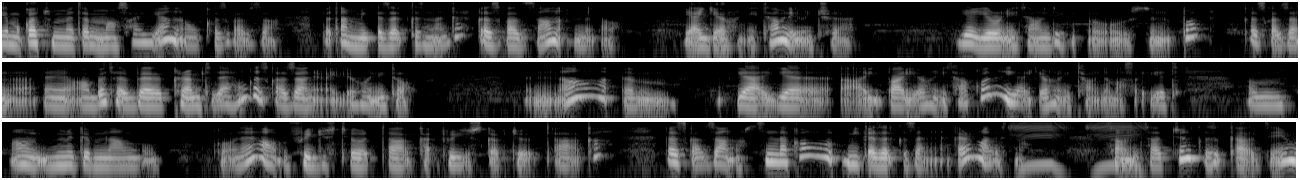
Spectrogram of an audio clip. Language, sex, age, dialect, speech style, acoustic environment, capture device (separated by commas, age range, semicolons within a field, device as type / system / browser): Amharic, female, 35-44, Ethiopia - Addis Ababa, happy, nature, mobile / Linux / Chrome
